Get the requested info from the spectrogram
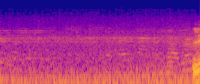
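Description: Steady low background noise of the venue with a faint high hum, with no distinct event standing out.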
